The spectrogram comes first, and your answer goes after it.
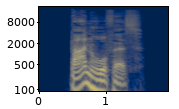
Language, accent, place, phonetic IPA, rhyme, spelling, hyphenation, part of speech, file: German, Germany, Berlin, [ˈbaːnˌhoːfəs], -oːfəs, Bahnhofes, Bahn‧ho‧fes, noun, De-Bahnhofes.ogg
- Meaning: genitive singular of Bahnhof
